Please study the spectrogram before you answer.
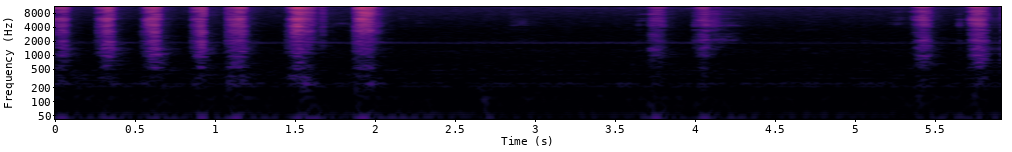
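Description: A graphite pencil tip draws guideline strokes across a flat white paper sheet, making about ten short, bright scratching strokes. The strokes come in a quick irregular burst, pause for a moment, then return more sparsely over a quiet low background hum.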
